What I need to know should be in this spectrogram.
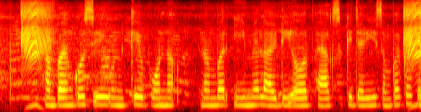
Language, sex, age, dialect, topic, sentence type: Hindi, female, 25-30, Marwari Dhudhari, banking, statement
